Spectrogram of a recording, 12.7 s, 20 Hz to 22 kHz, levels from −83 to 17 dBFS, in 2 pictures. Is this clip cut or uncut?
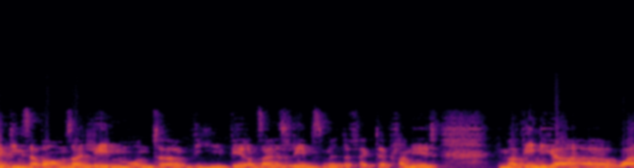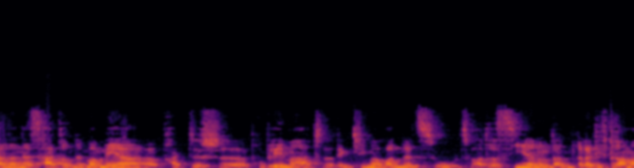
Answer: uncut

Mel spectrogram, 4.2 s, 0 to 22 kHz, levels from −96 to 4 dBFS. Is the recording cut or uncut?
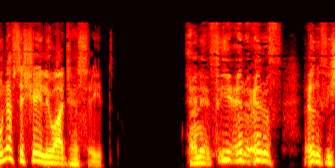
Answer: uncut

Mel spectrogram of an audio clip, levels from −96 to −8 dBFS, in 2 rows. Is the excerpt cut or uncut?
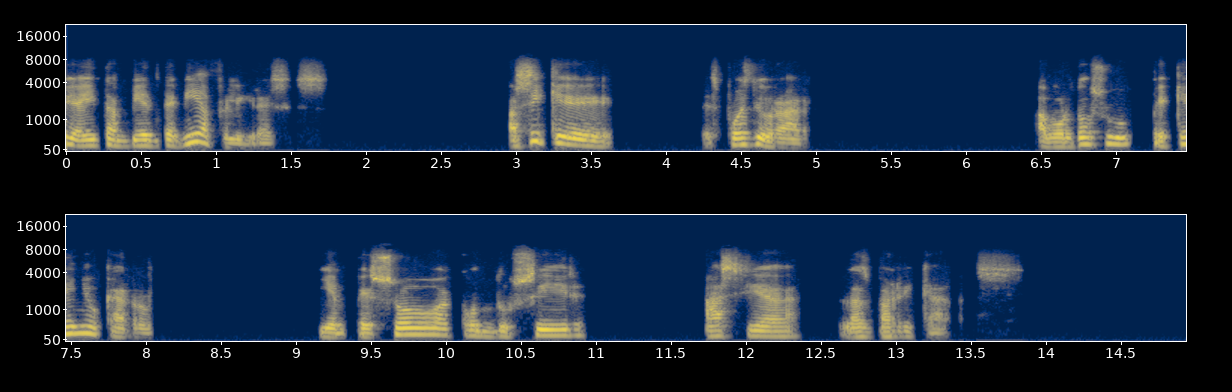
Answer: uncut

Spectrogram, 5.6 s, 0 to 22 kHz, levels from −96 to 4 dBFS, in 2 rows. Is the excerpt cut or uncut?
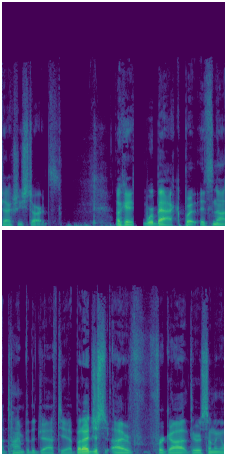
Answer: cut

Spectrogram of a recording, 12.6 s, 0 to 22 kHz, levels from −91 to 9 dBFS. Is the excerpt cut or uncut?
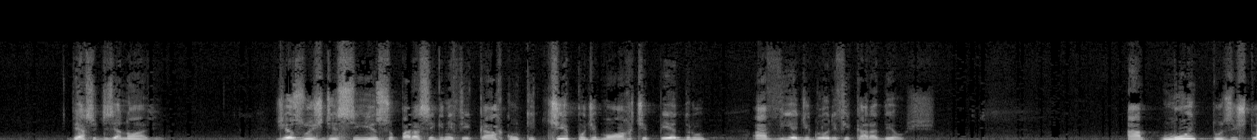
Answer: uncut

